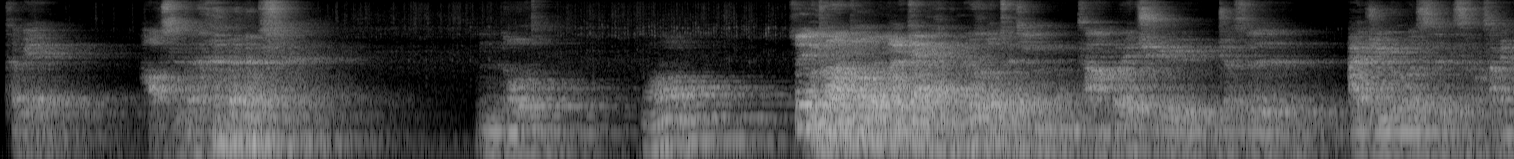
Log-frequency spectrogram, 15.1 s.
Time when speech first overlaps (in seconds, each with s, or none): 8.0 s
